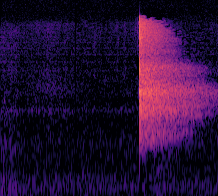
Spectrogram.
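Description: Near silence, then about halfway through a sudden burst of hissing noise that fades away over about half a second: a slide-transition sound effect as the presentation changes slides.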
